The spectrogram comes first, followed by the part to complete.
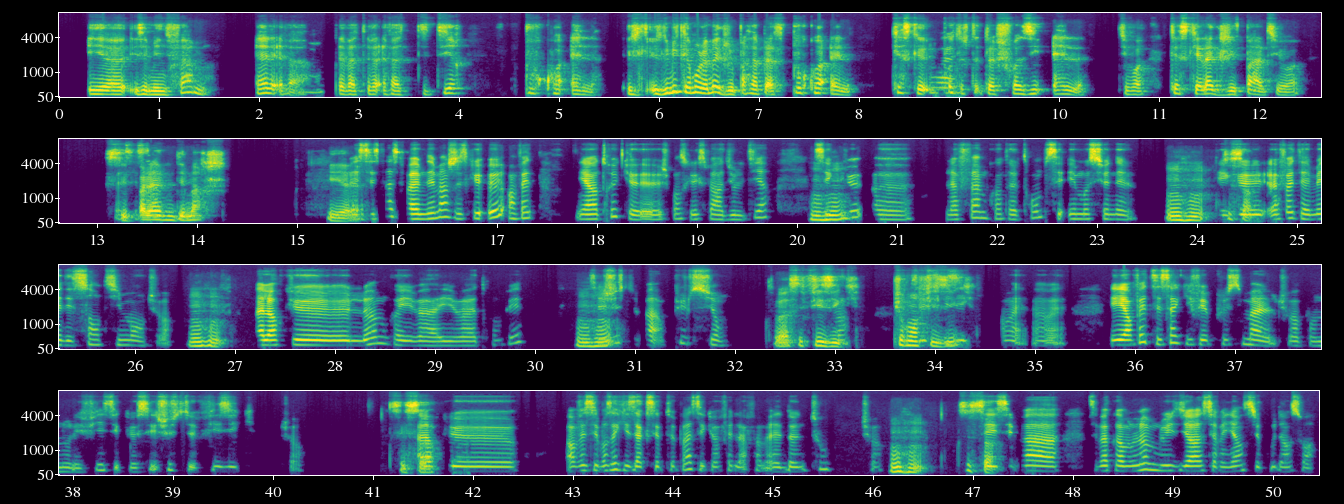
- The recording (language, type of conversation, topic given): French, unstructured, Comment gères-tu la jalousie dans une relation amoureuse ?
- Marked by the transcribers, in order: static; distorted speech; tapping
